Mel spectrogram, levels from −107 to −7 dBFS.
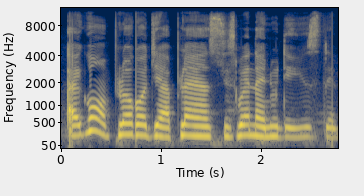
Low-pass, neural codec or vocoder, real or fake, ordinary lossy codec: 10.8 kHz; none; real; none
